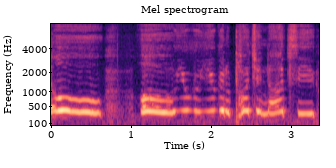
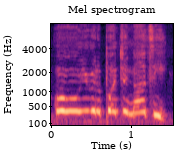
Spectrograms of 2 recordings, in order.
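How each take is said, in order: First: Mock whiny voice. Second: Fake-sobbing mock whine; mocking a critic with fake crying. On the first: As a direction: whine it like a crybaby. Mocking whiny opponents. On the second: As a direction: blubber the line like a crybaby. Mocking whiny opponents, crying.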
